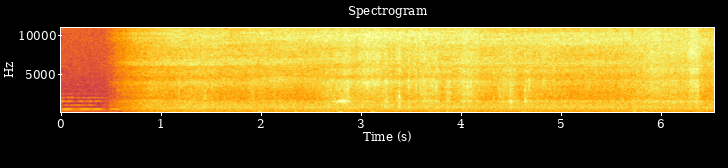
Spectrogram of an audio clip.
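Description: The last notes of a music track fade out within the first half-second. Then comes steady outdoor background noise with a few soft low thumps and light clicks scattered through it.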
